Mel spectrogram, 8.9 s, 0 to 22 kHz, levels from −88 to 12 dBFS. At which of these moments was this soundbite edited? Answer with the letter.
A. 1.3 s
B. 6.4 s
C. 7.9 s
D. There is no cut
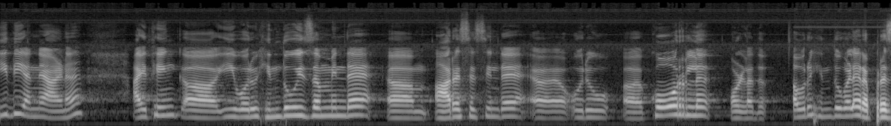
C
